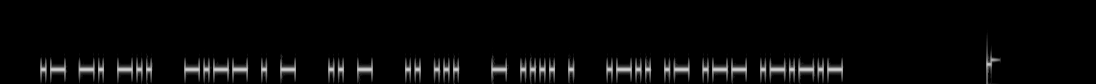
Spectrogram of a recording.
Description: Morse code, heard as a keyed tone, about 25 wpm, 700 Hz. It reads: AND YET IT IS THE LAW.
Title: Sentences from Top 1000 Words - Review Part 3 - 25wpm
